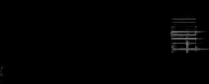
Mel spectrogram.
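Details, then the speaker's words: Sharp high-pitched electronic alarm after near silence: Nestlé enteral feeding pump alarming no cassette detected while door sensor is covered with metal during troubleshooting. "So takpan mo lang ng bakal yan tapos i-start mo. Ang iaalarm naman niyan is yung ano guys yung kaset."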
